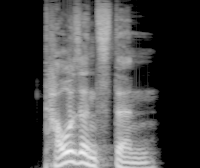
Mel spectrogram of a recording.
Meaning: inflection of tausendste: 1. strong genitive masculine/neuter singular 2. weak/mixed genitive/dative all-gender singular 3. strong/weak/mixed accusative masculine singular 4. strong dative plural
- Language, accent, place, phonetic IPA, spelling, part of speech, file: German, Germany, Berlin, [ˈtaʊ̯zn̩t͡stən], tausendsten, adjective, De-tausendsten.ogg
